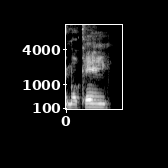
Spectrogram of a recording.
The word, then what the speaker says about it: Moquin: I was on one of the first two or three matches, and with the old pro Larry Moquin, it's spelled M-O-Q-U-I-N.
